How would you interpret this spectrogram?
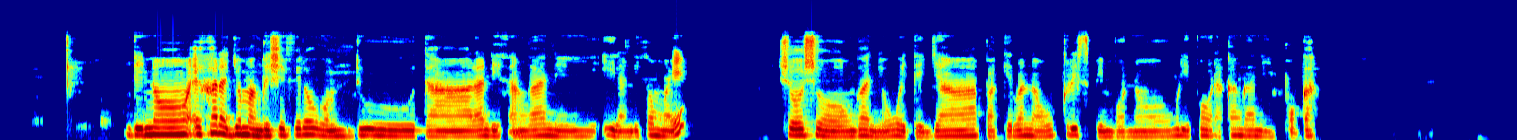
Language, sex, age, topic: Oshiwambo, female, 36-49, finance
